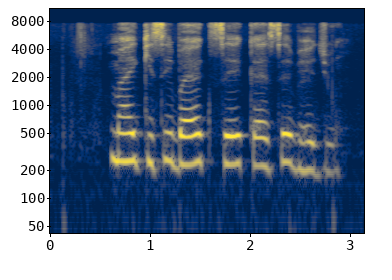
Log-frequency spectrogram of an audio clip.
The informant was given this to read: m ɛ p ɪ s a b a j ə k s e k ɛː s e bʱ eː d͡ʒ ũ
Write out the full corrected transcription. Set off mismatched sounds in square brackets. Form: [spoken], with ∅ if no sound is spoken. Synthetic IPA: m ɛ [k] ɪ s [i] b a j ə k s e k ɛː s e bʱ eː d͡ʒ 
